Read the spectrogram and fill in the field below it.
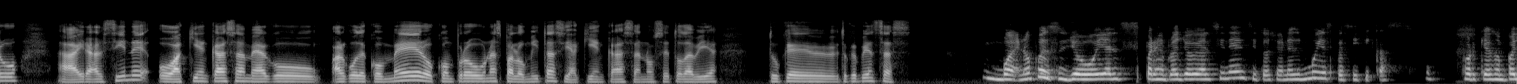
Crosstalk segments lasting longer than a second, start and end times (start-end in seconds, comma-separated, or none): none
